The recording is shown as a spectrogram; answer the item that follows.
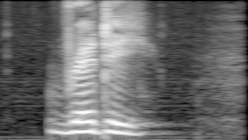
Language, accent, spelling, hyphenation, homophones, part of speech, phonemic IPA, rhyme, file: English, UK, ready, read‧y, reddy, adjective / verb / noun, /ˈɹɛd.i/, -ɛdi, En-uk-ready.ogg
- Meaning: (adjective) 1. Prepared for immediate action or use 2. Prepared for immediate action or use.: first only used predicatively, freely used from the end of the 17th century 3. Inclined; apt to happen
